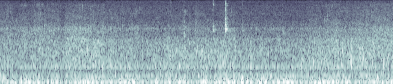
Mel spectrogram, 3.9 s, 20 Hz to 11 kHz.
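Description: A sailboat moving at about 10 knots through the Needles North Channel narrows, with a steady continuous rush of water and wind noise against the hull throughout, no voices.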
